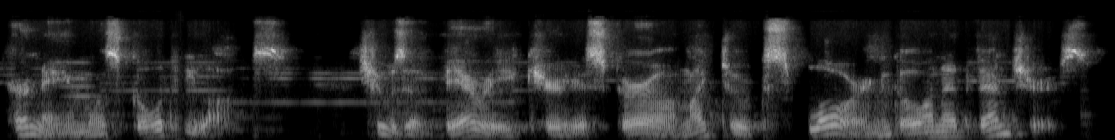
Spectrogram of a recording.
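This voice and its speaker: Lively sing-song librarian telling stories. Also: male voice, medium pitch, moderate pace, faint music behind, poor audio. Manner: gentle, sing-song storytelling, addresses children directly. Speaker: children's librarian. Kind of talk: children's story time narration.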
